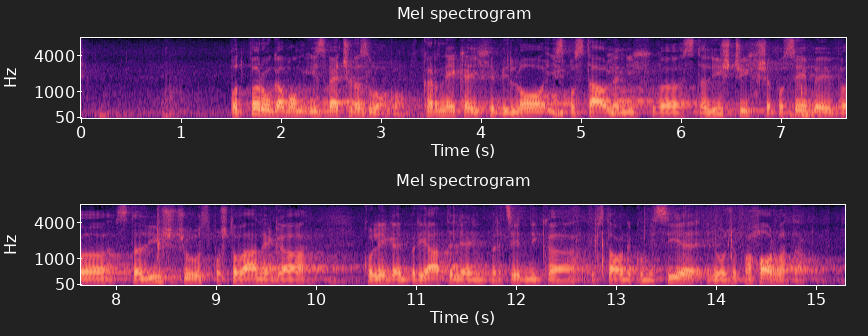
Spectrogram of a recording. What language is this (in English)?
Slovenian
